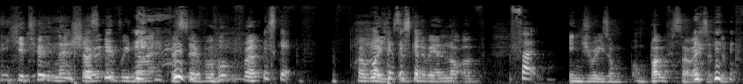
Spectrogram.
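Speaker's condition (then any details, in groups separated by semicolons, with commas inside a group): Stutter; onset at age four after traumatic near drowning; must fight stutter when speaking, second nature now but can be exhausting; blocks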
